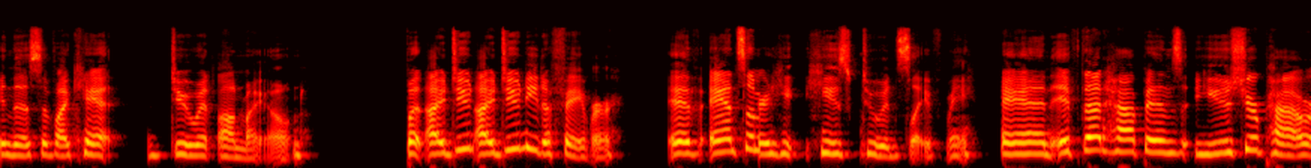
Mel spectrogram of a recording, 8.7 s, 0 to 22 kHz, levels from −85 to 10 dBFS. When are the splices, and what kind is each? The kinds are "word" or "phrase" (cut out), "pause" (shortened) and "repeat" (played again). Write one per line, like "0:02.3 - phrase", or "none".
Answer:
0:03.1 - repeat
0:05.1 - phrase
0:05.7 - word
0:06.6 - pause

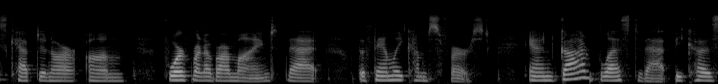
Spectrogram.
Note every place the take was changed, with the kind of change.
0:05.9 - word

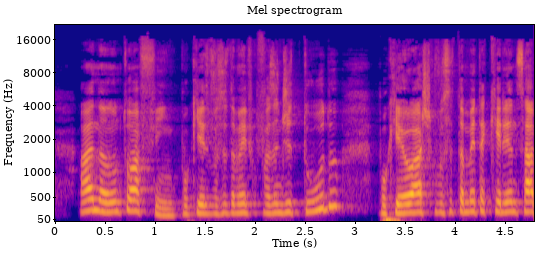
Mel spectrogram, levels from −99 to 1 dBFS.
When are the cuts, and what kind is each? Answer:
none

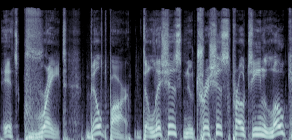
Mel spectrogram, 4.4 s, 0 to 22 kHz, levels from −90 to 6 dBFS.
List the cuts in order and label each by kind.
0:03.4 - word

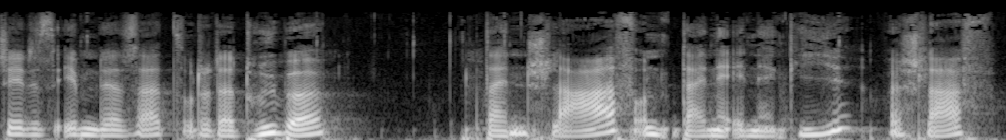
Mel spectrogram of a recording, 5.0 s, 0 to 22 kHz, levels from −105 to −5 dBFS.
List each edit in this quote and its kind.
0:02.4 - word
0:03.3 - word

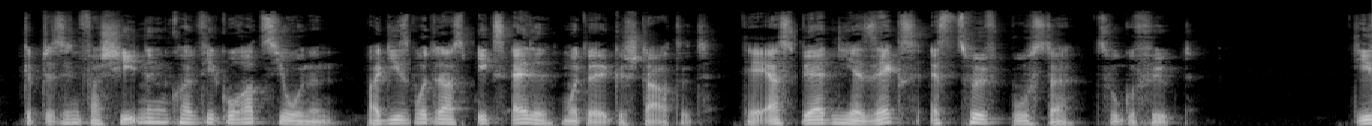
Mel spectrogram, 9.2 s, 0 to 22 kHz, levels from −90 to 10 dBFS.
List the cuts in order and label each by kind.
0:02.4 - pause
0:02.7 - word
0:03.2 - word
0:04.9 - pause
0:05.3 - word

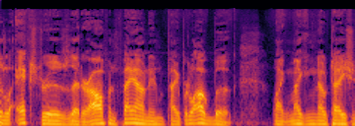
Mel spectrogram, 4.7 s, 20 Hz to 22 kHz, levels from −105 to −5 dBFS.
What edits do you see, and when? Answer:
none

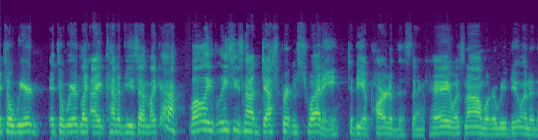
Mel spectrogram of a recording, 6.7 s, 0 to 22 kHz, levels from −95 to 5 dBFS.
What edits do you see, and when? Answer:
0:01.1 - word
0:02.3 - pause
0:05.3 - word
0:05.8 - word

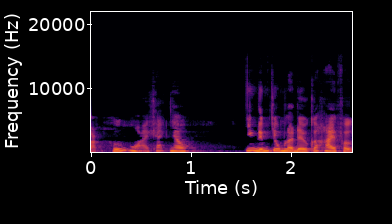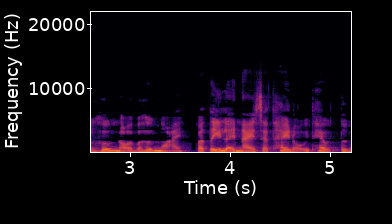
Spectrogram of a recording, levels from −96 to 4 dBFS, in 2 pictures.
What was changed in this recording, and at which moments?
0:03.6 - pause

